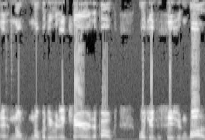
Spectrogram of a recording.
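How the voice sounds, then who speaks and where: A man with an Israeli accent. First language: Hebrew. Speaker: software tester and gamer. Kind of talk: casual chat.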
